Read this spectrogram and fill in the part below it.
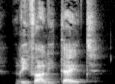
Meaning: rivalry
- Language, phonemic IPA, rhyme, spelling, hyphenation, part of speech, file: Dutch, /ri.vaː.liˈtɛi̯t/, -ɛi̯t, rivaliteit, ri‧va‧li‧teit, noun, Nl-rivaliteit.ogg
